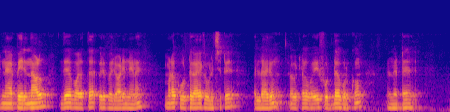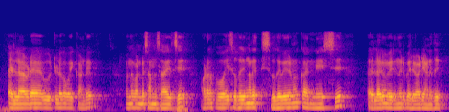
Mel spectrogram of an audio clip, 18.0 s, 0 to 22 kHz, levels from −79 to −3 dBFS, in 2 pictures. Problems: none marked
